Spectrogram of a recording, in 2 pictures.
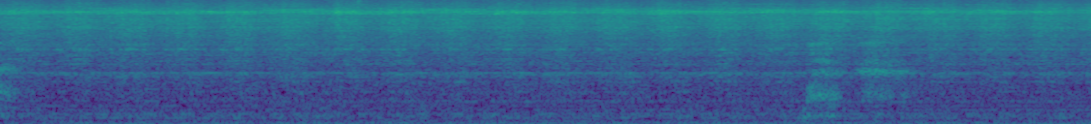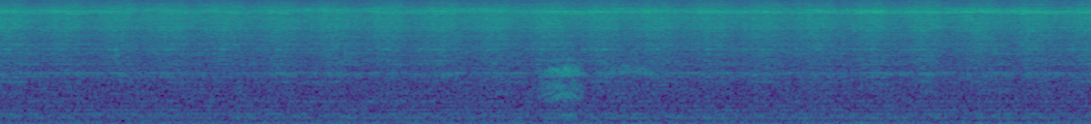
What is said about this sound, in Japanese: お豆がいられて、ゆすられる音、シャッシャッって、規則正しくて、なんだかちょっと、蒸気機関車のドラフト音とも出ますね。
